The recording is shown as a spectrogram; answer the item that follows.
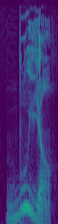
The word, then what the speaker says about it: bouillant: Bouillant, final T not pronounced. A and together, remember, nasal, en, okay? And then here you get bou, all right? And after that you get this yan, okay? Bouillant, bouillant.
